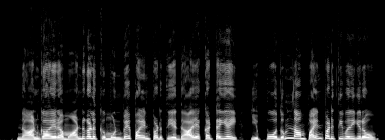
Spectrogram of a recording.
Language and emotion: Tamil, happy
